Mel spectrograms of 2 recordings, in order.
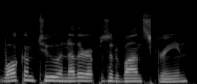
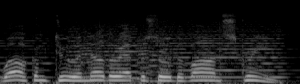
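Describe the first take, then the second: First: It is said in his normal voice. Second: It is said in a Rocky impression.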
